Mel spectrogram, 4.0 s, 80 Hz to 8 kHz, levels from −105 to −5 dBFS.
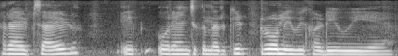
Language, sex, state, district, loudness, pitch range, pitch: Hindi, female, Uttar Pradesh, Shamli, -16 LUFS, 190-215 Hz, 205 Hz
